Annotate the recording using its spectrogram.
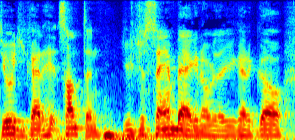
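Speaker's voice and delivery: ordinary talk, nothing marked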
